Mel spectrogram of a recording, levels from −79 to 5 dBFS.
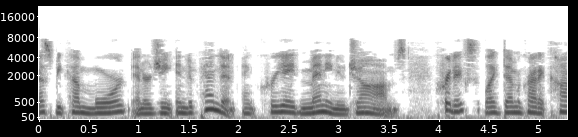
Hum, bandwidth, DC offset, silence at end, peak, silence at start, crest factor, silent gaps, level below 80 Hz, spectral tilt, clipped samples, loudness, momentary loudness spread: none; 8 kHz; under 0.1%; 0 s; -10 dBFS; 0 s; 16 dB; none; -48 dBFS; -5 dB/octave; under 0.1%; -25 LUFS; 6 LU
